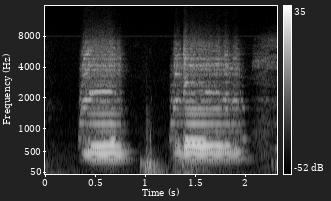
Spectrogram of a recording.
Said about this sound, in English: This is not a sound effect on the radio. You know, it's not like out of my sound mixer here. This is a train whistle.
